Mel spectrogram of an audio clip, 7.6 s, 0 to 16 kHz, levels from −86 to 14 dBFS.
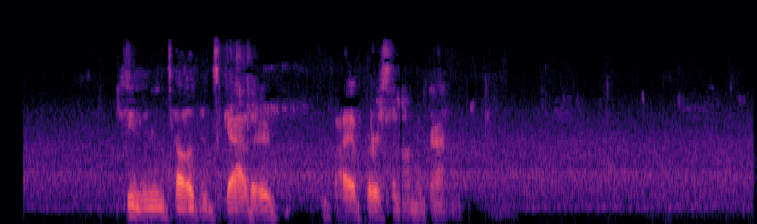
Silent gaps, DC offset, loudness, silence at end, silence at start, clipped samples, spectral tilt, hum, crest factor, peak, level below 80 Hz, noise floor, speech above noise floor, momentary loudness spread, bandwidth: none; under 0.1%; -26 LUFS; 0.3 s; 1.15 s; under 0.1%; -4.5 dB/octave; none; 24 dB; -4 dBFS; -68 dBFS; -51 dBFS; 26 dB; 26 LU; 9.2 kHz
